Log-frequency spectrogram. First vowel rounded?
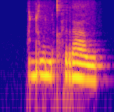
yes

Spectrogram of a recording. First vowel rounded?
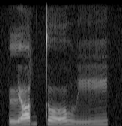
yes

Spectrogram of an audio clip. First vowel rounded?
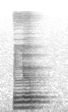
no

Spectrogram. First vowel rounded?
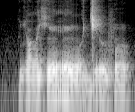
yes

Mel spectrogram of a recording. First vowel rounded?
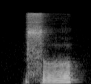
yes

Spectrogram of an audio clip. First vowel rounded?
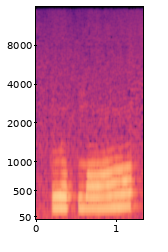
yes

